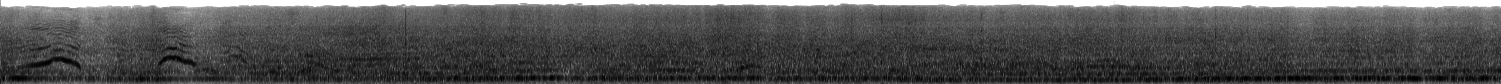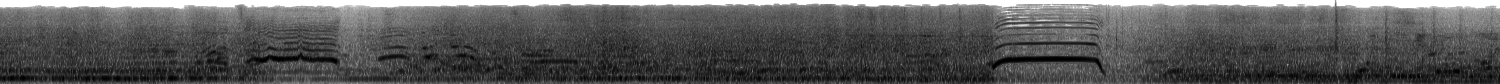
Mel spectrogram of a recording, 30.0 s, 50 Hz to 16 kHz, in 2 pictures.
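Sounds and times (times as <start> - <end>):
race car engines at high revs: 0.0 - 30.0.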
